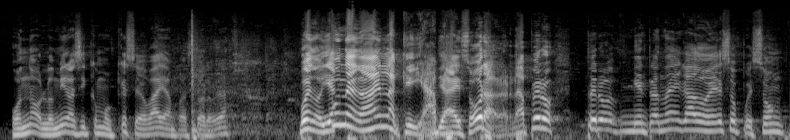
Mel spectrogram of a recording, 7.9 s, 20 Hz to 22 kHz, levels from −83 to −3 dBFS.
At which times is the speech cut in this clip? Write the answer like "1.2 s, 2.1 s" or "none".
1.2 s, 3.3 s, 4.4 s, 5.7 s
